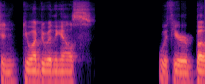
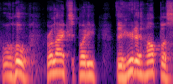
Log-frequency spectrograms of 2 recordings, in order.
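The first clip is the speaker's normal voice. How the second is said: higher, louder, hurried reassurance; calming goon; 8 semitones higher, 7 dB louder than usual. Acted. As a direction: try to settle a panicking buddy. Goon calms the panicking thrall.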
